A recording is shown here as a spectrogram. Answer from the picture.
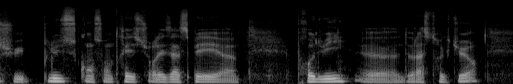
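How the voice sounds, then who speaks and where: The voice has a dark, mellow tone and moves at a fairly slow pace. The recording is very clean, with a silent background. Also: man. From Morocco, Agadir. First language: Arabic (speaking French). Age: 30s. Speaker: startup founder and CEO. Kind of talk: interview. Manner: halting.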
